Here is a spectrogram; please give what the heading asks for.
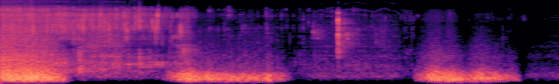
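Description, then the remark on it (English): Three short bursts of water squirting into a container, each lasting under a second with brief pauses between, moderately loud, with a small drip-like tap in one gap. “Do you want to squirt a little bit of water in?”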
